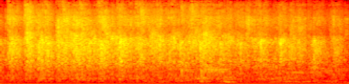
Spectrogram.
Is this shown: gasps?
no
